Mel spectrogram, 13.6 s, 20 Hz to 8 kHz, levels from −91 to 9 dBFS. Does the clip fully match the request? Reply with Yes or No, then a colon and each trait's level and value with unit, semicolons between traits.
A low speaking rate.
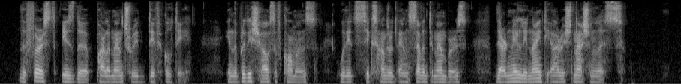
Yes: slow, 110 wpm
